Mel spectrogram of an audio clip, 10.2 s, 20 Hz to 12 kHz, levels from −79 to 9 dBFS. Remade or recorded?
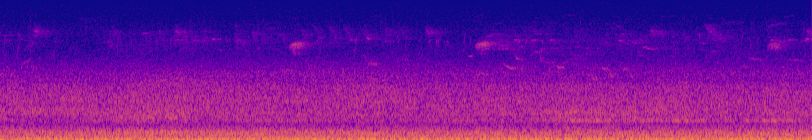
recorded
